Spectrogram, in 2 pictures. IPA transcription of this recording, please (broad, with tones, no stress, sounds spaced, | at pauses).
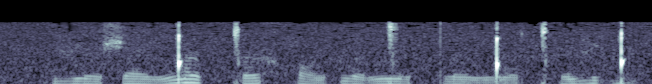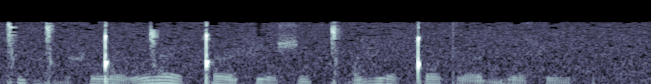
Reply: vʲ ə˞˨˩ ʃ ɛ˨˩ ɪ̯ ŋ͡ǃ ə˞˥˨ p ǀ ə˞˨˦ x p ɔ˧˩˧ ɪ̯ p w ə˞˧˩˧ ŋ͡ǀ i˧˩˧ θ t l ø˨˩ ɪ̯ ŋ͡ǃ o˨˩ ǀʰ ɘ˨˦ vʲ ɘ˦ ɡ͡ǃ i˦ ǀ i˦ ɡ͡ǀ ə˞˧˩˧ x ŋ͡ǃ ə˞˧˩˧ ŋ͡ǀ ø˥˨ ɪ̯ ǃ ə˞˥˨ fʲ ə˞˥˨ ʃ i˥˨ ɡ͡ǀ ɔ˨˦ vʲ o˥˨ ə̯ ǃ o˦ t l ə˞˨˦ bʲ ə˞˥˨ s i˦ p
